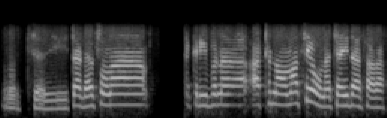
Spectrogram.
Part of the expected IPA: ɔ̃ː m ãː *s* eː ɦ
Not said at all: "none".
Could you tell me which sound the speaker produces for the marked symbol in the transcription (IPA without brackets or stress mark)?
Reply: s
